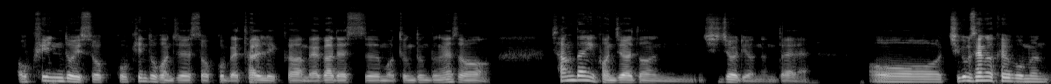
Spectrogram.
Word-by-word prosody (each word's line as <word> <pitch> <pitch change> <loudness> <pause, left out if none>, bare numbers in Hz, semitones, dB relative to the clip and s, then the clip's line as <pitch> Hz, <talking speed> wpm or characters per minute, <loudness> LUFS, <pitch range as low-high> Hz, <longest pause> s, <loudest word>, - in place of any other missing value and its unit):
어 120 - -4
퀸도 160 -3 +3
있었고 110 -1 -2
퀸도 150 -3 -1
건재했었고 100 -1 -2
메탈리카 95 -3 0
메가데스 95 +4 -1
뭐 95 -2 -2
등등등 100 +1 -5
해서 95 - -2 0.6
상당히 190 -1 +3
건재하던 95 - -1
시절이었는데 75 0 -2 0.6
어 120 -2 0
지금 175 +3 +3
생각해 170 -3 +6
보면 130 -3 -1
105 Hz, 275 characters per minute, -26 LUFS, 95-130 Hz, 0.6 s, 생각해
